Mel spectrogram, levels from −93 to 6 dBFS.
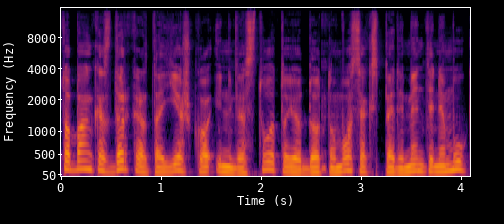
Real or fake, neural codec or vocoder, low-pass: real; none; 14.4 kHz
